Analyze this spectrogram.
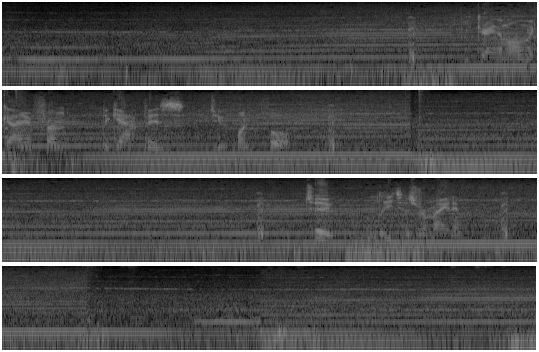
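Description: A racing car engine drones steadily, its pitch rising through each gear and dropping at each shift.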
